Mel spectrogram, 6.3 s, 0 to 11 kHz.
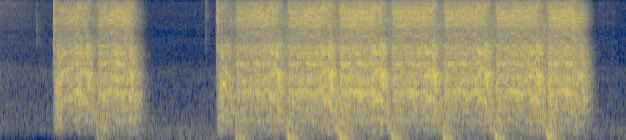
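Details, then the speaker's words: Honda XL1000 Varadero, first start after rebuild: catches and runs rough with sharp puffing chuffs and uneven beats, slightly smoky; exhaust blowing at a joint because of the clamp on the other side, to be dealt with. "i'd say it sounds rough because obviously the exhaust is blowing and that's down to the clamp on the other side"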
